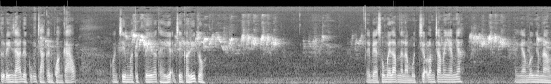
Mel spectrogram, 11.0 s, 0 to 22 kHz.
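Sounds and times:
bird singing warbled phrases: 0.0s - 11.0s.

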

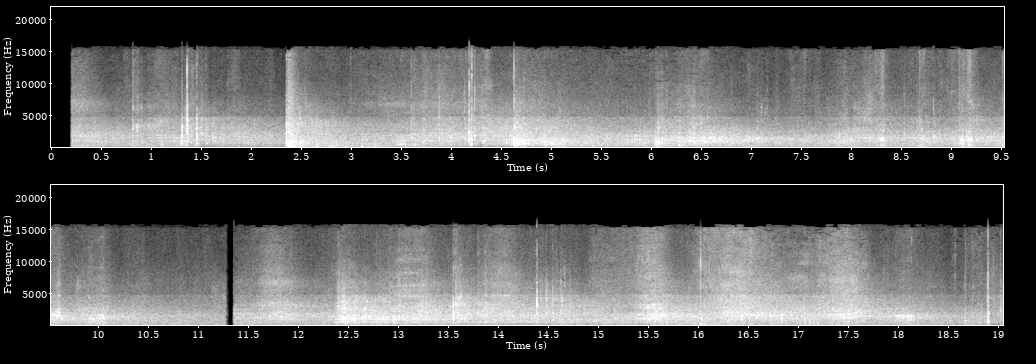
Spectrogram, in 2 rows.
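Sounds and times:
hockey sticks and puck clacking: 0.2s - 19.0s
skates scraping on ice: 0.2s - 19.0s.

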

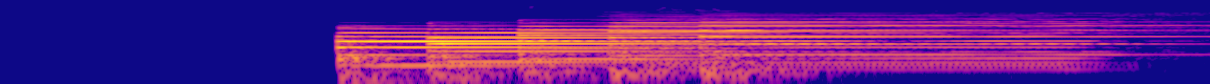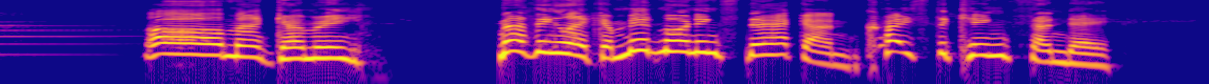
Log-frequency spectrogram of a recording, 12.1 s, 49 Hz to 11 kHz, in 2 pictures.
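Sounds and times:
church bells ringing: 1.7s - 7.4s.

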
